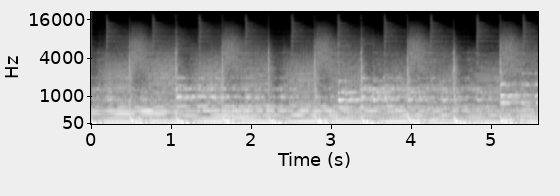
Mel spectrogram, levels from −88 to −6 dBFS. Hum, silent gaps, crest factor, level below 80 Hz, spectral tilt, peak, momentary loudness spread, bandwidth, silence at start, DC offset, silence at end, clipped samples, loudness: none; none; 12 dB; -18 dBFS; -7.5 dB/octave; 0 dBFS; 2 LU; 10.5 kHz; 0 s; under 0.1%; 0 s; under 0.1%; -14 LUFS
